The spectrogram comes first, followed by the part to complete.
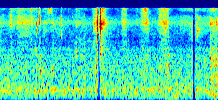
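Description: Paper being handled: a few faint, crisp rustles and ticks, the sharpest about a second in.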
